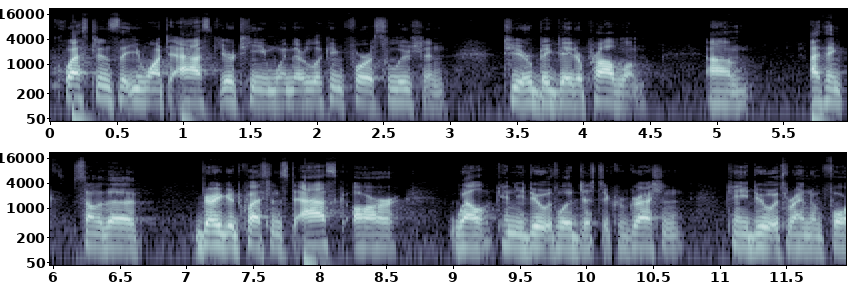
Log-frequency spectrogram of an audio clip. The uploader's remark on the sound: from the Big Data Innovation Summit in Boston in September 2016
